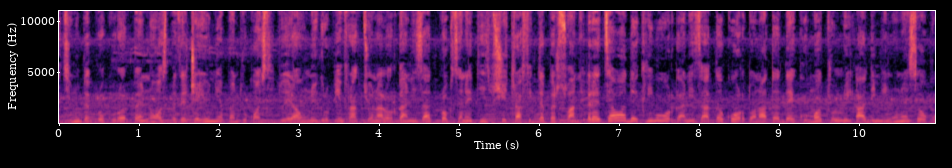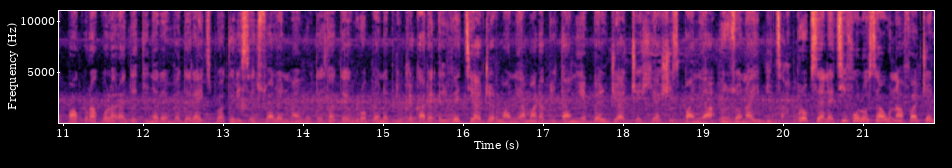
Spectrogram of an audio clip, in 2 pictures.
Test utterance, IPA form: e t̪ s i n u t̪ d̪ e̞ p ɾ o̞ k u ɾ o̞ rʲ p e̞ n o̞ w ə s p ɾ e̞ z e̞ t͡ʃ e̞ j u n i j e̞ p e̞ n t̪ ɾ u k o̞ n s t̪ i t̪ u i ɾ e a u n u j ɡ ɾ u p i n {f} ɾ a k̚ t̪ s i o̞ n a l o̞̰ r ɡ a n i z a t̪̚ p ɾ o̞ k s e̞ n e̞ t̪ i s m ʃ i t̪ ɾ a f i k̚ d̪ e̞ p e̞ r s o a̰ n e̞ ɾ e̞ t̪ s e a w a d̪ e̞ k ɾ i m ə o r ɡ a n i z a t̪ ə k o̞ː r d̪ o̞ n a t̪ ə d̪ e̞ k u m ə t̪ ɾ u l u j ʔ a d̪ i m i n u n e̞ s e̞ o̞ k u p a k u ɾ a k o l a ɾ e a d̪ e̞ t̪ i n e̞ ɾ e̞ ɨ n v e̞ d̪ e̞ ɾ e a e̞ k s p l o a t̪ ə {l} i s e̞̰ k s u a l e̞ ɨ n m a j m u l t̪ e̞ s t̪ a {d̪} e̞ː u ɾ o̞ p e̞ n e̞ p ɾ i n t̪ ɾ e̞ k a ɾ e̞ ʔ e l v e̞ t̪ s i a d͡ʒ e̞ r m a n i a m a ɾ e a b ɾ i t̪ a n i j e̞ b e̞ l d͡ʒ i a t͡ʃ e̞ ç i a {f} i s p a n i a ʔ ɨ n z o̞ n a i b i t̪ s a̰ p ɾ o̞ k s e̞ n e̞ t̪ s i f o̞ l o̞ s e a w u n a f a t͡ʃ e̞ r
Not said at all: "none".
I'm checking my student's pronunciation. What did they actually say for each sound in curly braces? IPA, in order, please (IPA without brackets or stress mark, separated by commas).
f, ɾ, t̪, ʃ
